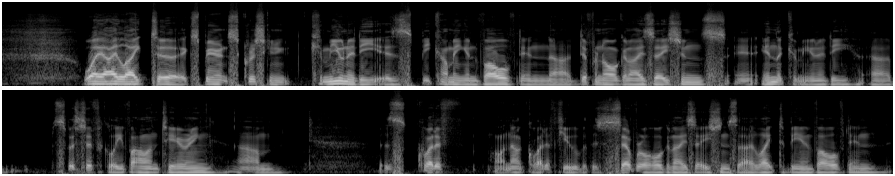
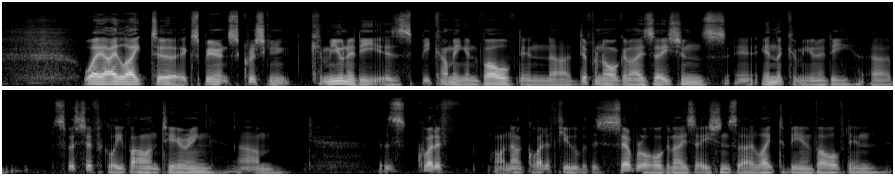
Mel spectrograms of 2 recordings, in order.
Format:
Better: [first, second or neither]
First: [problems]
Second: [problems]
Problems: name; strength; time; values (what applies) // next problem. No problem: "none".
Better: second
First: distortion; slight; 10 dB below the speech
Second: none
